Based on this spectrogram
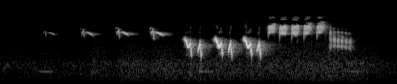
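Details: Nightingale singing in the early morning: soft, short notes speed up and grow louder, then buzzy downward-sweeping notes, ending in a high, rapid, pulsing trill that drops lower at the close.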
